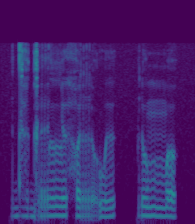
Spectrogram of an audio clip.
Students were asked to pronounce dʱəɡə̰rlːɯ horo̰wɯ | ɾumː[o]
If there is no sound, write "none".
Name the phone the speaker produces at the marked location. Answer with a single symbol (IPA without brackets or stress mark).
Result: o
